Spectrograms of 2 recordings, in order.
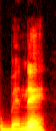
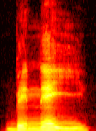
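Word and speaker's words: בְּנֵי: anterior, no nosso caso Bené, termina com uma vogal, com uma sílaba aberta. Se a pronúncia fosse benei, então essa palavra terminasse, né, com uma consoante, a consoante, sem vogal.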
